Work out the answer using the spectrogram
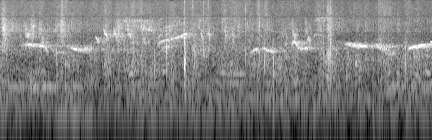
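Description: Faint outdoor ambience with small birds chirping: short whistled notes and a few quick upward-sliding calls, over a low background hum, with a couple of sharp clicks.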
